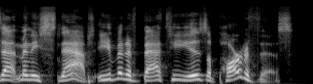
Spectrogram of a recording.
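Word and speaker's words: Battie: And it's interesting because there was another running back that came in, Brian Battee. It's not Batty. Sorry, I've been saying his name wrong. Brian Battee, the South Florida back.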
